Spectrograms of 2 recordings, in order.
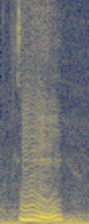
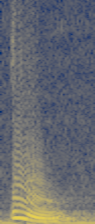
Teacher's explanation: Now if you produce E, this one in here, E, you notice that your lips are being spread, as opposed to the production or articulation of U. You notice that your lips are rounded.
